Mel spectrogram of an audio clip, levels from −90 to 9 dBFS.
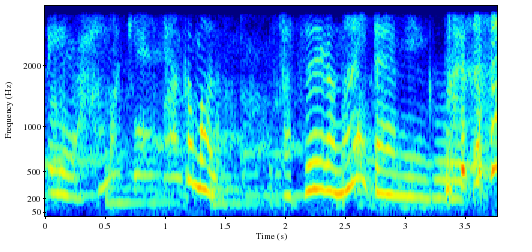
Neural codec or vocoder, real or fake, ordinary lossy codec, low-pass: codec, 24 kHz, 3 kbps, HILCodec; fake; none; 3.6 kHz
